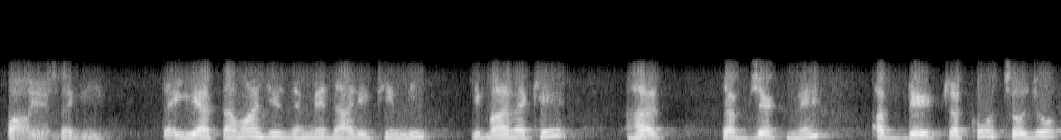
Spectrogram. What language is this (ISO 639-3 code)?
snd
